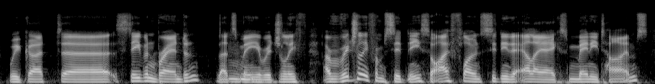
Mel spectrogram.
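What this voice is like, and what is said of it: Mixed Australian-American accent. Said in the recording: “I have my quasi-Australian, quasi-American accent ... He's the upbeat Australian one”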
